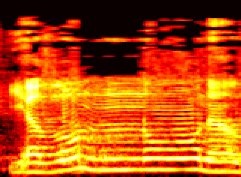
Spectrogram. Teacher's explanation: نون مشدد نوز میں ساؤنڈ لے کے جائیں گے واو مدہ نون کو 1 سیکنڈ کھینچیں گے واو جزم سے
